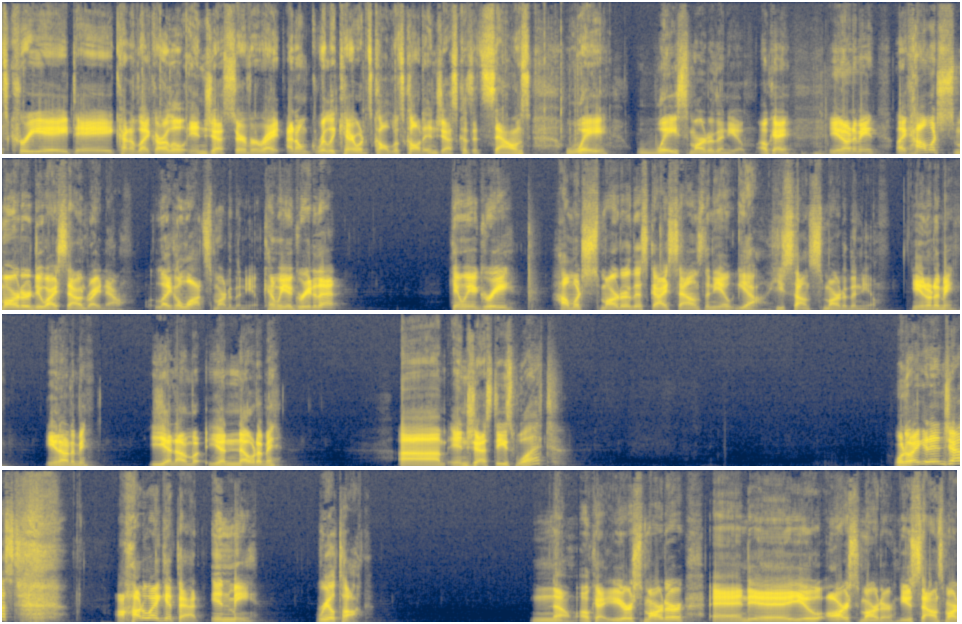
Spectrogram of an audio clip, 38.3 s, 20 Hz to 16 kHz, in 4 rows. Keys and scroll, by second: 0.0-6.4 typing.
